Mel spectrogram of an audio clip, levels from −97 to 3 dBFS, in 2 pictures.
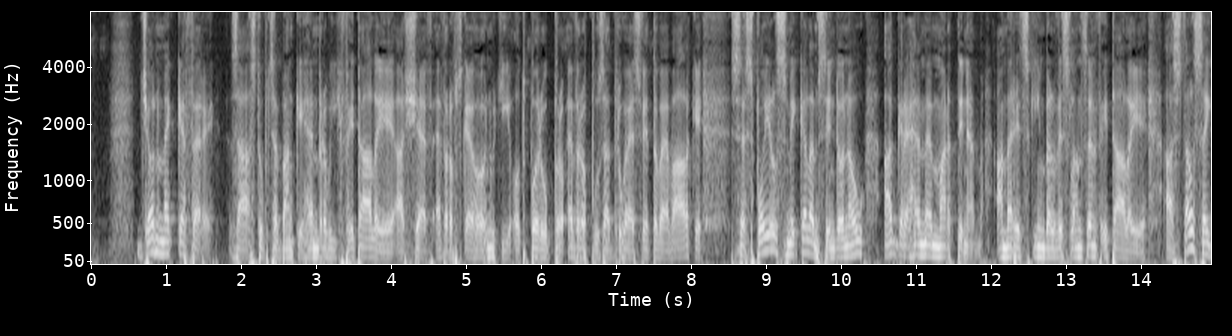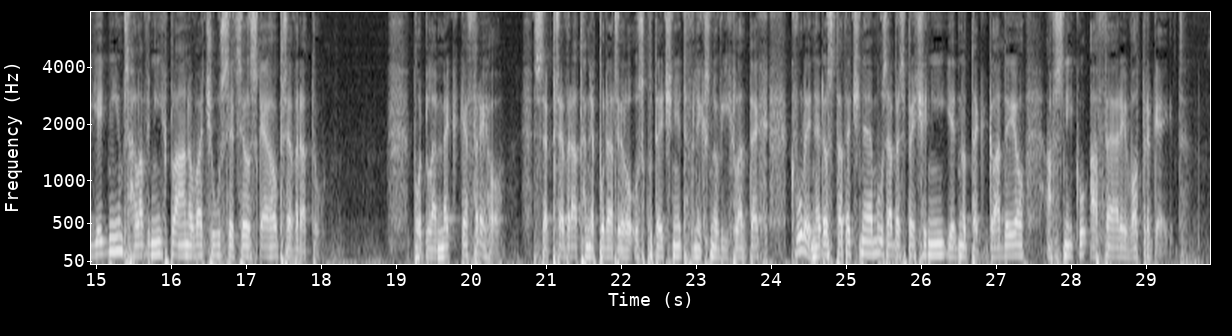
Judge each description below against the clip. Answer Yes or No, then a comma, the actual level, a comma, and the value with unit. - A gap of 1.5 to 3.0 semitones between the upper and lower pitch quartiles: No, average, 3.5 semitones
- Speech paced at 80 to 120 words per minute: Yes, slow, 115 wpm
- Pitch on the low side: Yes, low, 115 Hz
